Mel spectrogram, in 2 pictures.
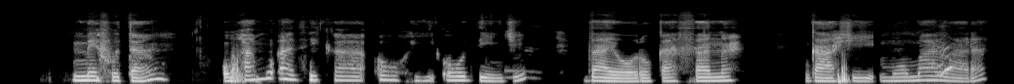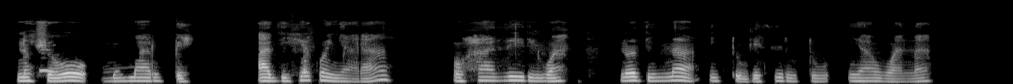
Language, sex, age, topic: Oshiwambo, male, 25-35, agriculture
